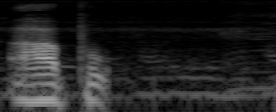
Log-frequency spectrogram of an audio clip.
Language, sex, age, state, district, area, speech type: Telugu, male, 18-30, Telangana, Peddapalli, rural, read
